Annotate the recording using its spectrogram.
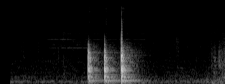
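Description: Three quick knocks on a wooden door, in fast succession about a second in.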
